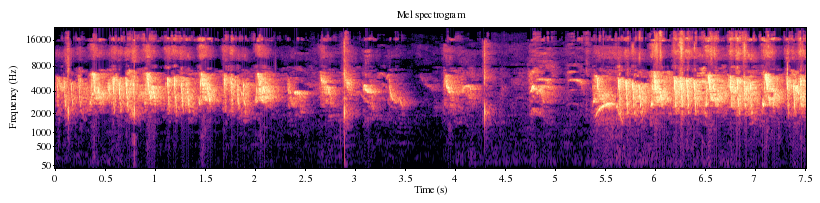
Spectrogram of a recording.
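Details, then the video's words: Bar-winged prinia (ciblek) singing in a trigger recording, with bursts of rapid, high, metallic chirps broken by brief pauses and a few clicks, then a long run of quick repeated notes at the end. "MASTER PANCINGAN BURUNG CIBLEK KESAYANGAN"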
